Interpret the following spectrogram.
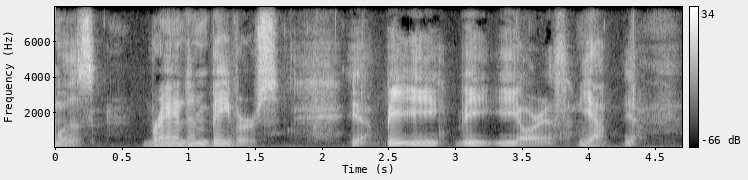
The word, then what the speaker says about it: Bevers: his name was Brandon beavers yeah b-e-b-e-r-s yeah yeah we spell beaver a little bit different around here but yeah but uh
